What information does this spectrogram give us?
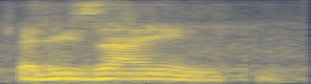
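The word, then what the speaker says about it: resign: पहले जी एन से पहले जी तो डिजाइन रिजाइन campaign साइन next है एच कब साइलेंट होता है क रहा है जब ओ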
